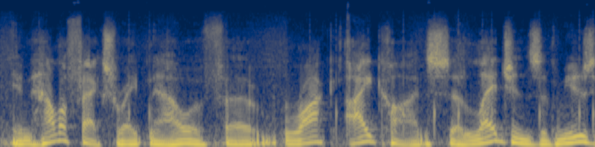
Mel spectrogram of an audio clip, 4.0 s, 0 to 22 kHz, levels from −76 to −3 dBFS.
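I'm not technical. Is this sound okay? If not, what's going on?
No. Something is likely feeding stray electrical pulses into the recording, perhaps interference from nearby equipment or a faulty connection or power supply. That causes a train of clicks starting at 0.86 s and running to the end: roughly fifteen similar ticks or pops, about four per second but unevenly spaced. They stand out above the sound itself, so you hear them clearly both over it and in the quieter gaps.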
